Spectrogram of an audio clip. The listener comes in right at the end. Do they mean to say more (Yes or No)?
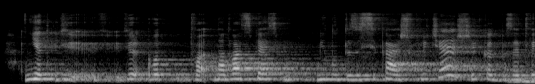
No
